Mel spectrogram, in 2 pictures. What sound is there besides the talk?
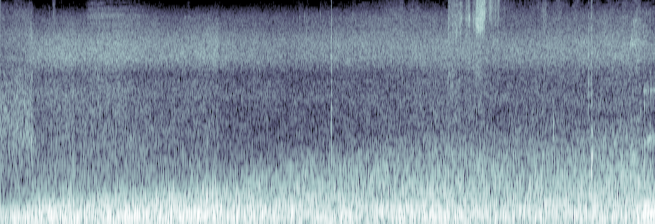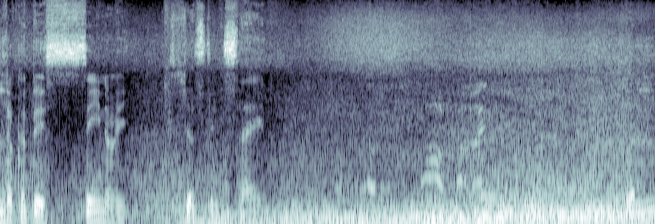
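ocean waves breaking in a cove on Taiwan coast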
